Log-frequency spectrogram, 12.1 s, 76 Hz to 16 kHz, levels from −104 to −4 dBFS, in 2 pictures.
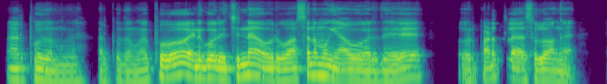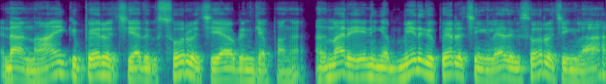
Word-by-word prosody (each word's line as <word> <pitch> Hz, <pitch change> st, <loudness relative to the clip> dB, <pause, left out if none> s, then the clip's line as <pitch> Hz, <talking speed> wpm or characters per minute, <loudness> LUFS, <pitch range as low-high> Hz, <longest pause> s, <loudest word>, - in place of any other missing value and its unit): அற்புதமங்க, 95 Hz, -4 st, -3 dB, 0.3 s
அற்புதமங்க. 90 Hz, +1 st, -7 dB
இப்போ, 120 Hz, +5 st, +1 dB, 0.3 s
எனக்கு 120 Hz, 0 st, +3 dB
ஒரு 110 Hz, -, +4 dB
சின்ன 135 Hz, +3 st, +3 dB, 0.2 s
ஒரு 105 Hz, -1 st, +1 dB
வசனம் 135 Hz, +7 st, +1 dB
ஞாபகம் 95 Hz, -2 st, 0 dB
வருது. 90 Hz, 0 st, -2 dB, 0.7 s
ஒரு -, -, -5 dB
படத்துல -, -, -2 dB, 0.2 s
சொல்லுவாங்க. 95 Hz, -2 st, 0 dB, 0.5 s
ஏன்டா, 110 Hz, +1 st, +3 dB, 0.2 s
நாய்க்கு 135 Hz, +9 st, -1 dB
பேரு 135 Hz, +2 st, +4 dB
வச்சியே, 110 Hz, -3 st, -1 dB
அதுக்கு 105 Hz, -4 st, -2 dB
சோறு 150 Hz, +4 st, +2 dB
வச்சியா? 100 Hz, +1 st, +1 dB
அப்படின்னு 100 Hz, -2 st, -1 dB
கேப்பாங்க. 85 Hz, -2 st, -6 dB, 0.2 s
அது 110 Hz, 0 st, 0 dB
மாரி, 135 Hz, -4 st, +2 dB, 0.2 s
நீங்க 115 Hz, -3 st, +1 dB, 0.2 s
மீனுக்குப் 150 Hz, -4 st, +2 dB
பேரு 145 Hz, +1 st, +2 dB
வச்சீங்களே, 100 Hz, -4 st, -1 dB
அதுக்கு 105 Hz, -2 st, 0 dB
சோறு 140 Hz, +4 st, 0 dB
வச்சீங்களா? 95 Hz, -2 st, -2 dB
105 Hz, 155 wpm, -21 LUFS, 95-130 Hz, 0.7 s, ஒரு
